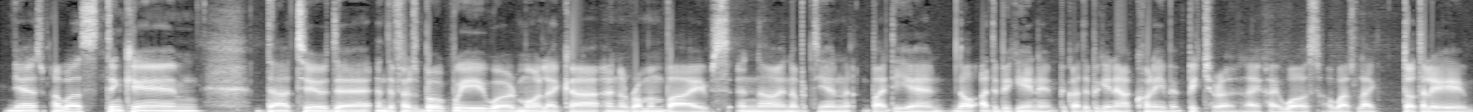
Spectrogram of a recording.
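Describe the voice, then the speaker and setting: A man co-hosting a book podcast, easygoing and a bit halting, with fillers and restarts. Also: deep voice, flat delivery, a bit bright, clear, resonant tone. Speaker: podcast co-host. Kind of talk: casual book discussion.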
